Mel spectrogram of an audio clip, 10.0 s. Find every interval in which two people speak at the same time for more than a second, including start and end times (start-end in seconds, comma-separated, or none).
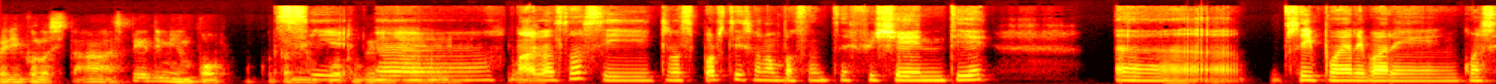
1.8-3.1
